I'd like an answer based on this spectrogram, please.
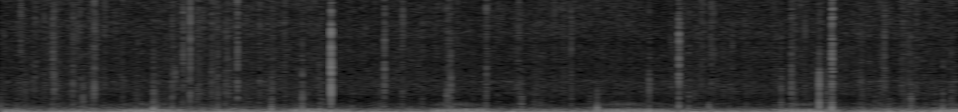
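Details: Continuous low, throaty cat purr pulsing in even waves roughly every second, layered with crisp snaps from a crackling fire.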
